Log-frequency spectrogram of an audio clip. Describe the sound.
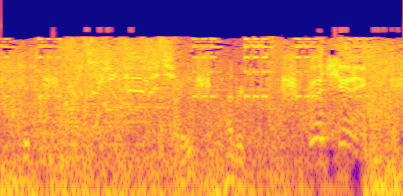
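Artillery fire in a tank combat video game roars as a dense, continuous barrage of booms and blasts, loud and unbroken throughout.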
